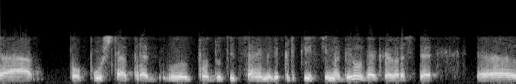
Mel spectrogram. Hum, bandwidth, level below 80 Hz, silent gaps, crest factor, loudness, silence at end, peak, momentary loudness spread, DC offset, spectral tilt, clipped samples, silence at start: none; 4 kHz; -52 dBFS; none; 12 dB; -13 LUFS; 0 s; 0 dBFS; 5 LU; under 0.1%; -9 dB/octave; under 0.1%; 0 s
